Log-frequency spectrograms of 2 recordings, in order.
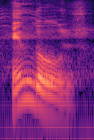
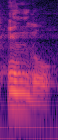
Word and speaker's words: Hindu: So people beyond the Indus river, the Mohammedans in Arabia and other countries, they pronounce H as S as H. Instead of Sindhu, they used to pronounce it as Hindu.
